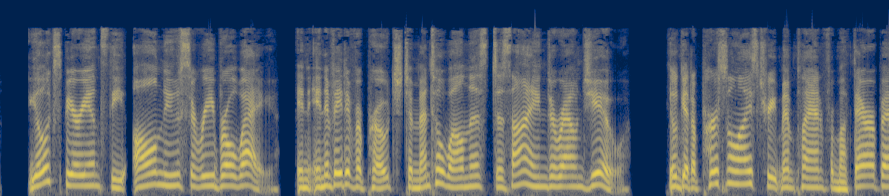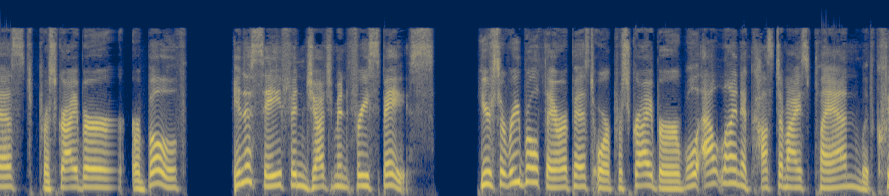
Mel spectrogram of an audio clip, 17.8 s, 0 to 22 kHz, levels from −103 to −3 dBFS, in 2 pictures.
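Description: Speech, with a short stall from a late packet around 9.97 to 10.08 s: the jitter buffer ran dry, so the sound gets held for about 90 ms before carrying on without losing anything.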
